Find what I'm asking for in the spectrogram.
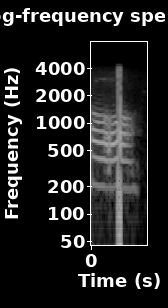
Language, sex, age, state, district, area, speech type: Bodo, female, 18-30, Assam, Chirang, rural, conversation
